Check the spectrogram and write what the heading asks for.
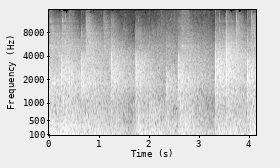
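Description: Chalk writing on a chalkboard: a run of sharp taps, about two a second, each followed by a short scratchy stroke as the letters are chalked.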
